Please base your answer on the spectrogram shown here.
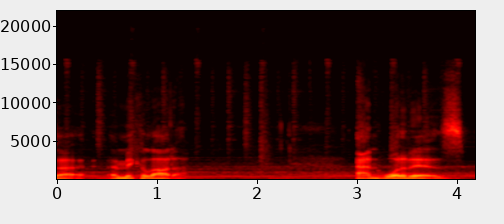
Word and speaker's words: michelada: I'm gonna probably pronounce it wrong, but it's a michelada.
